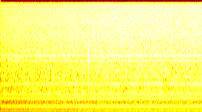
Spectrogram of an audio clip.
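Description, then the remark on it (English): A steady electrical hum with a thin, sustained whine over a bed of faint static from an open Southern Bell telephone trunk line after a recorded number-change announcement has played once, continuous and unchanging, with no busy signal and no voices. “The recording played only once, and now we're just hearing the hum and the whine of the trunk.”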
